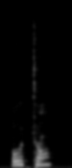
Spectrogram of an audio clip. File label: "autant", French; adverbs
